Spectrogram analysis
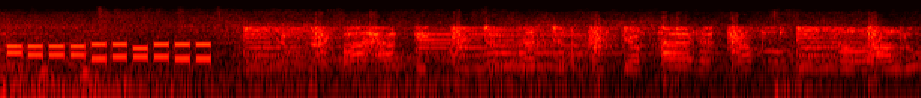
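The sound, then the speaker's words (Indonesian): A telephone number is dialed on a keypad: a quick run of about nine short DTMF beeps at differing pitches, followed by a busier, sustained tonal sound. “Dipencet nomornya, ya? Dipencet nomornya.”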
